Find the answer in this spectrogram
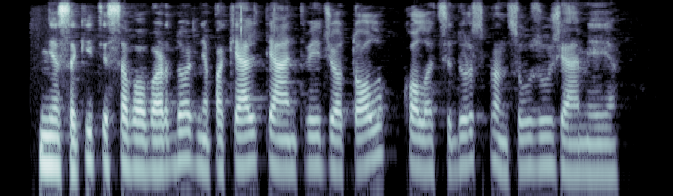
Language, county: Lithuanian, Marijampolė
